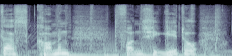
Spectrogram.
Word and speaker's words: Shigeto: Ich sag nochmal seinen Namen klar, Shigeto heißt er.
